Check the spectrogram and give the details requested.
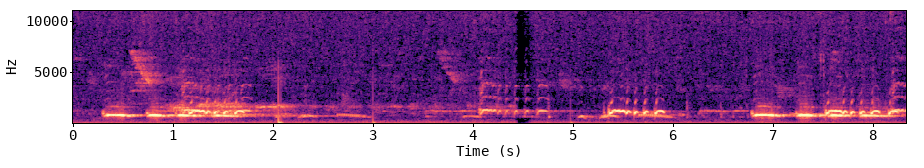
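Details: Local zebra dove giving its melodious lure song: repeated phrases of soft drawn coos that break into quick trilled pulses, three phrases spread across the recording, with faint clicks in the background.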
